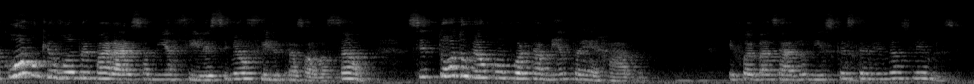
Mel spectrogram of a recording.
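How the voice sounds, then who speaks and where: A woman with a Brazilian Portuguese accent preaching on family life, animated and playful, acting out little dialogues. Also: on the high side, slight background noise. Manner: animated, playful, acts out quotes. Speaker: church speaker on family life. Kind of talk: lively sermon talk with acted dialogue. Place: church hall. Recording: echoey hall, far from mic.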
